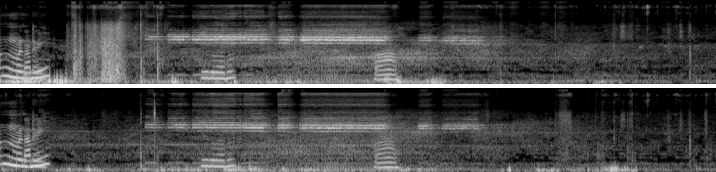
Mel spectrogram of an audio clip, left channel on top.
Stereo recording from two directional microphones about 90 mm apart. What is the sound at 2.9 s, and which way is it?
Vehicle, 30° right (ahead or behind).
